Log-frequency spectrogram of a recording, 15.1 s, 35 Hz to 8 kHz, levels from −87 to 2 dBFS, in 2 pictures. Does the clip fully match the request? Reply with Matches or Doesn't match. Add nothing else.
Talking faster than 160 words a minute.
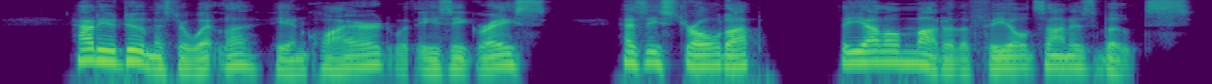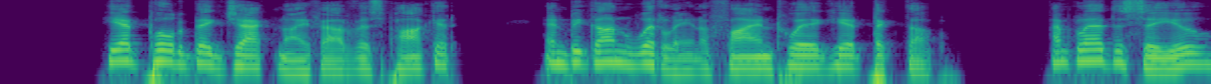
Matches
